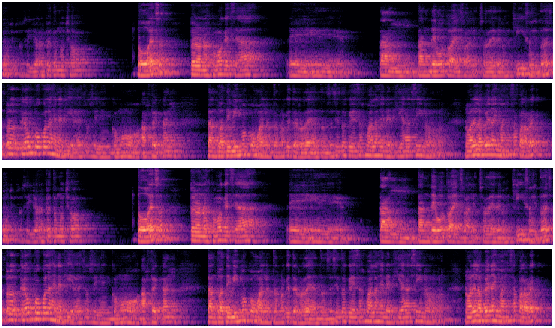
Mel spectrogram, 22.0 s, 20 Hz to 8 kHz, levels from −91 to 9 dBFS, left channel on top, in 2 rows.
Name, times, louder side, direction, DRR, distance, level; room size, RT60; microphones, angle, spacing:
voice 1, 0.0-1.6 2.6-3.3 3.8-5.1 5.7-7.0 7.5-14.5 15.1-19.9 20.3-21.7, right 1 dB, 40° right, -1 dB, 6.8 m, -24 dB
27.5 x 23.5 x 5.4 m, 1.0 s
head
